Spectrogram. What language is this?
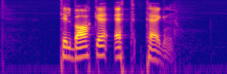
Norwegian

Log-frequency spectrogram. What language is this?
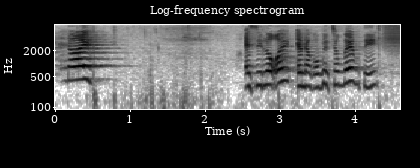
Vietnamese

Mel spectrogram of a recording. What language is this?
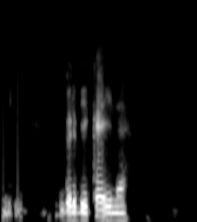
Bashkir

